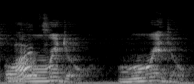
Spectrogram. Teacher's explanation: he uses the vocalization of the dark l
